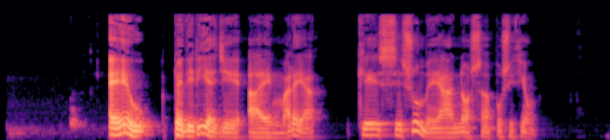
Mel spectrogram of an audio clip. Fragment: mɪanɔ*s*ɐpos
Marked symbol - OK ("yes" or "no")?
yes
